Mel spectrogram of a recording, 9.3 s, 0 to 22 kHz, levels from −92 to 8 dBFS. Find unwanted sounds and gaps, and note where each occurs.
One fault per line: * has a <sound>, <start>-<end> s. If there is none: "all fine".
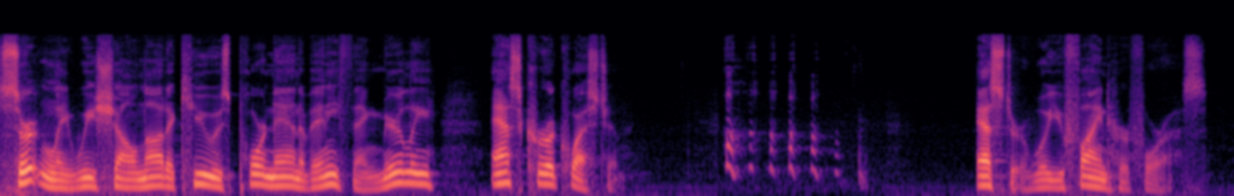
* has a laugh, 5.4-6.5 s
